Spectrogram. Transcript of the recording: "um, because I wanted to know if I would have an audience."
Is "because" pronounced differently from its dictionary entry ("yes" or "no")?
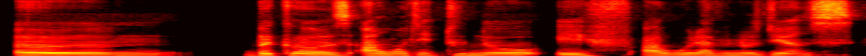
no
